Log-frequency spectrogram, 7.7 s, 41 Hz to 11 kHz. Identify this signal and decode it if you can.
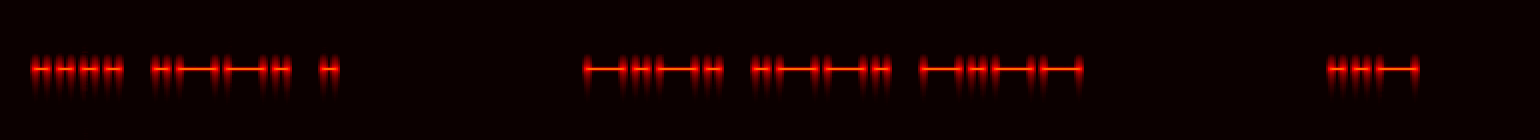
Morse code, heard as a keyed tone, about 20 wpm, 700 Hz. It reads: HPE CPY U
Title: Common QSO Phrases - 3x Word-Spacing - 20wpm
